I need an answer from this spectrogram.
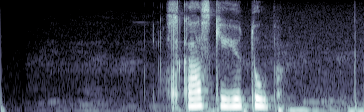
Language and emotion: Russian, neutral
